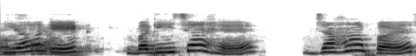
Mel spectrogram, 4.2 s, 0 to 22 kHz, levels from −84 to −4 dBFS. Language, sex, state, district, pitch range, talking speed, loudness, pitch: Hindi, female, Bihar, West Champaran, 250-335 Hz, 85 wpm, -13 LUFS, 300 Hz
